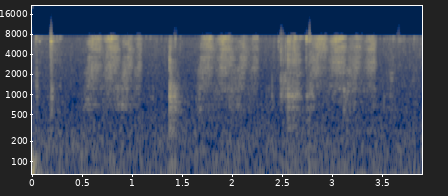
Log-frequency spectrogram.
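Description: Pen scratching calligraphy letters on paper, close and quiet, with short strokes and brief pauses in an uneven rhythm.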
